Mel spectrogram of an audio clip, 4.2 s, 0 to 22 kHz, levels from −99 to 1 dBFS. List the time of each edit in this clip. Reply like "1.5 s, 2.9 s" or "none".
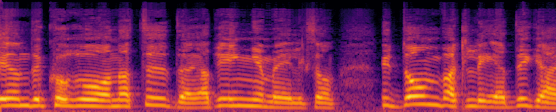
1.6 s, 2.9 s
